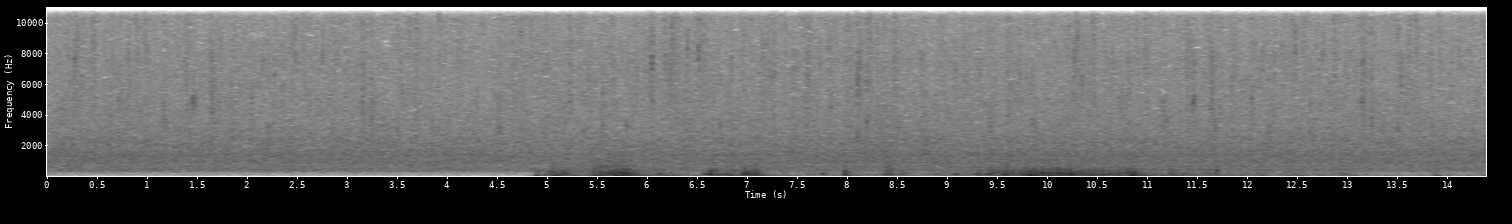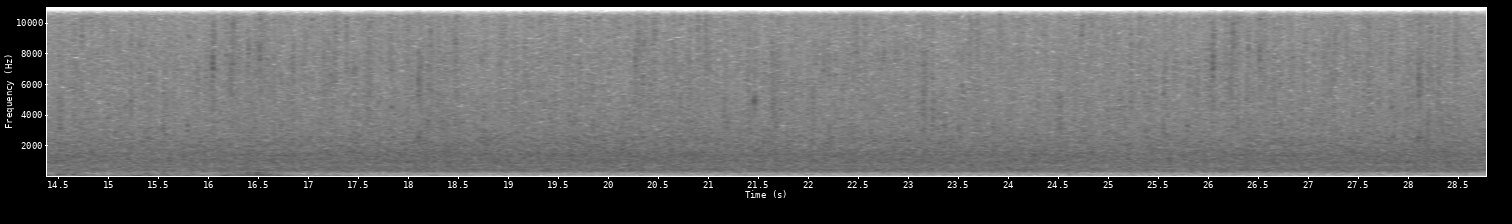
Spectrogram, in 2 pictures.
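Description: Steady rain falling as an even hiss, with a roll of thunder that starts rumbling about five seconds in, swells to its loudest a few seconds later and dies away over the next several seconds.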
